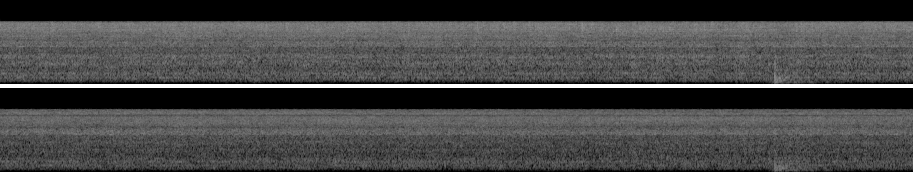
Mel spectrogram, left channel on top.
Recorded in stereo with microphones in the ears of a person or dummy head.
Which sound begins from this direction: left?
Running water, at 0.0 s.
